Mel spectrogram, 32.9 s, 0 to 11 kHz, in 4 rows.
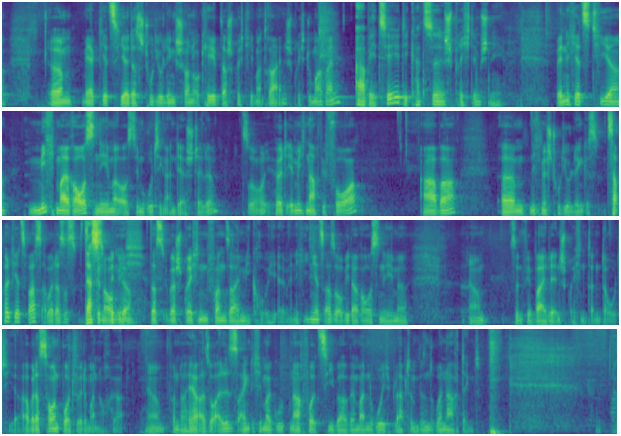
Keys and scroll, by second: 7.3 super+Tab, 12.5 super+Tab, 20.3 super+Tab, 22.8 alt+super+Tab, 23.3 super+Tab, 24.4 super+Tab.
